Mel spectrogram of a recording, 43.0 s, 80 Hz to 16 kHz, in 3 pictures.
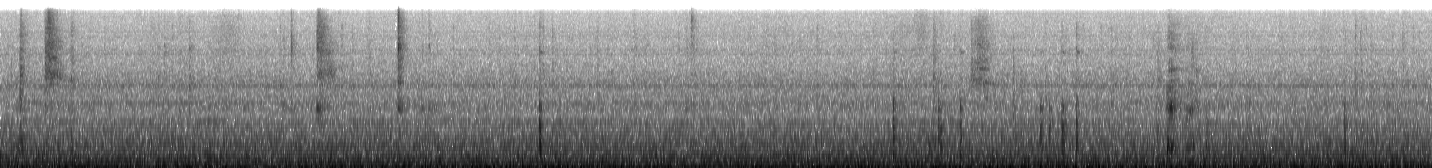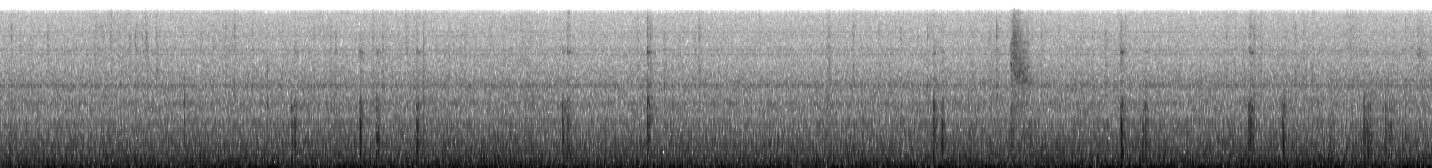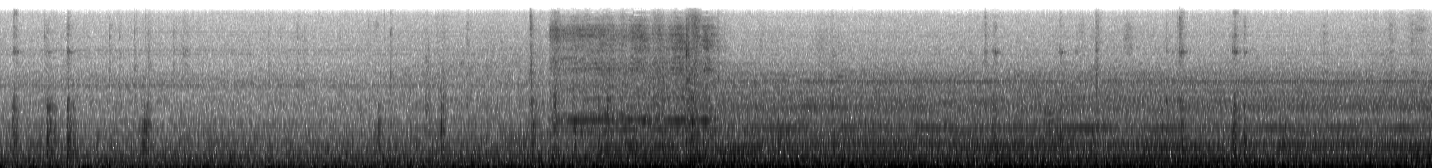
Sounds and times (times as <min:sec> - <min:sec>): Vehicle: 0:00.0 - 0:42.9.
